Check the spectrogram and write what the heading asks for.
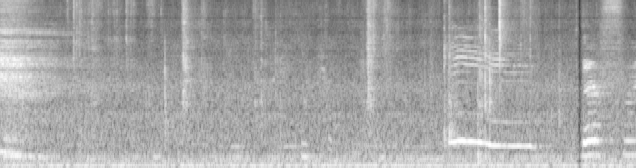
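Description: Small handling noises at a table: a few short clicks and rustles of food packaging as toppings are torn and placed on pizza, over a steady low hum. A brief child's voice sound, a single sliding 'mm', comes about four and a half seconds in.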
